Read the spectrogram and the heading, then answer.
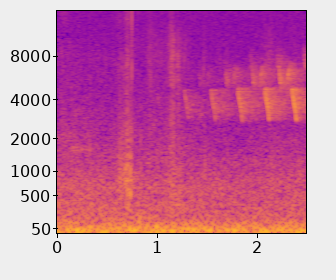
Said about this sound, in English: Oh, there we go. Oven bird.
